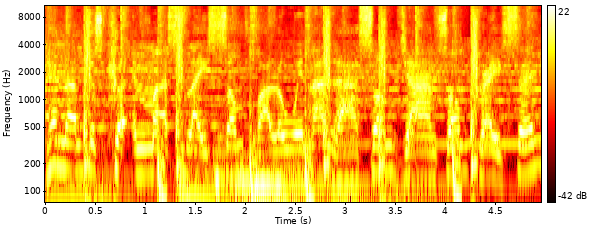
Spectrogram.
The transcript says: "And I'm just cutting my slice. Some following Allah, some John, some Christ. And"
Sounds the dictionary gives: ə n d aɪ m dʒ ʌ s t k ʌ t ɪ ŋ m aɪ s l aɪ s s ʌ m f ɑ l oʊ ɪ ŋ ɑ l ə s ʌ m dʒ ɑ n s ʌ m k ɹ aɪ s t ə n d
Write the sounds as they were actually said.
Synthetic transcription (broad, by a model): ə n aɪ m dʒ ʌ s k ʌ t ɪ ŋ m aɪ s l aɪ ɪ s ʌ m f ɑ l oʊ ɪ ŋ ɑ l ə s ʌ m dʒ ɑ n s ʌ m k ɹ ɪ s ə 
